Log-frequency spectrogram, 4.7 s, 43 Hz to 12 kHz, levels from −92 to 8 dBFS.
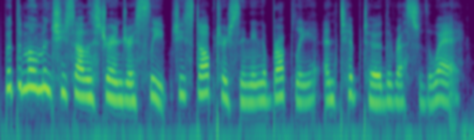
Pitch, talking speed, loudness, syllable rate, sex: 240 Hz, 255 wpm, -17 LUFS, 6.3 syllables/s, female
